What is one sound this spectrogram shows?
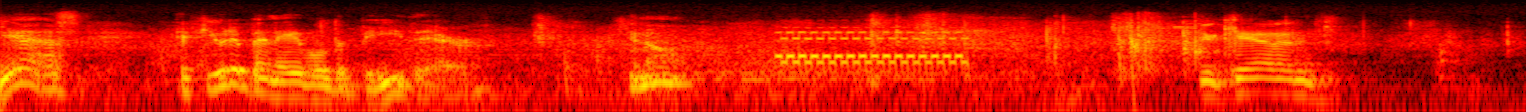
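A middle-aged man talks with animation.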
